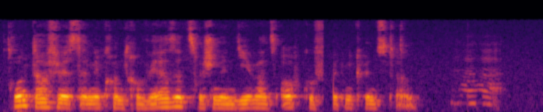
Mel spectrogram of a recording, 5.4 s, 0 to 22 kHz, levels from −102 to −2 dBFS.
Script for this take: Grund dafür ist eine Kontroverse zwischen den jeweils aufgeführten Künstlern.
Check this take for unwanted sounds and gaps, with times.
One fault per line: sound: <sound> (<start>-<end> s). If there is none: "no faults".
sound: dropout (3.2-3.3 s)
sound: laugh (4.5-5.1 s)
